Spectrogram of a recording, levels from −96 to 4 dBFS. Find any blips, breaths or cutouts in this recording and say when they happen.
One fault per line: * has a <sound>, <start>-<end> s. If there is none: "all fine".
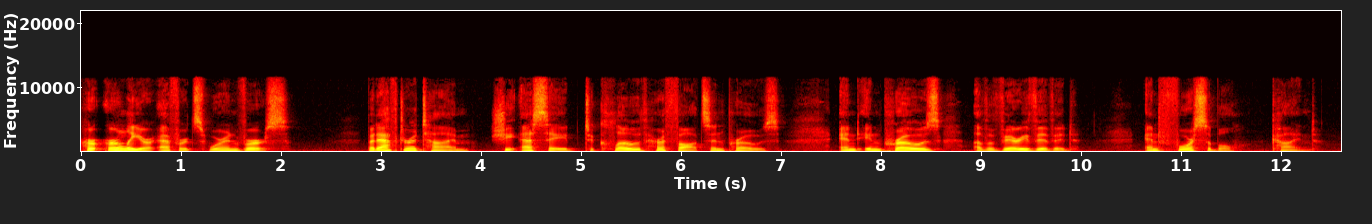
all fine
